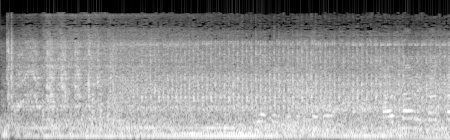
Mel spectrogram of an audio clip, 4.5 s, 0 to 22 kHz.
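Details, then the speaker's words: Isuzu Elf 4M50 diesel with a hard-start complaint and scanner codes incl. engine revolution count sensor; after the sensor was replaced it starts with one crank despite a weak battery and settles into a steady even idle, no stumble or misfire; normal start. "One Click na mga Bossing goods na goods na yan mga Bossing medyo Mahina lang yung battery kanina"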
